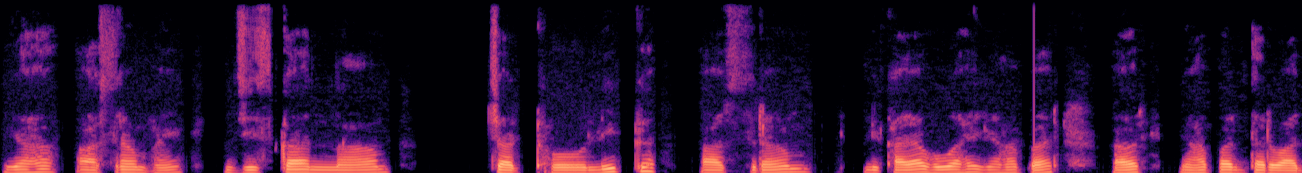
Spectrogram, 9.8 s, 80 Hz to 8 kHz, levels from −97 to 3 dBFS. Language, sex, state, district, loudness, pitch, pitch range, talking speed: Hindi, male, Chhattisgarh, Balrampur, -20 LUFS, 125 Hz, 120-135 Hz, 100 wpm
